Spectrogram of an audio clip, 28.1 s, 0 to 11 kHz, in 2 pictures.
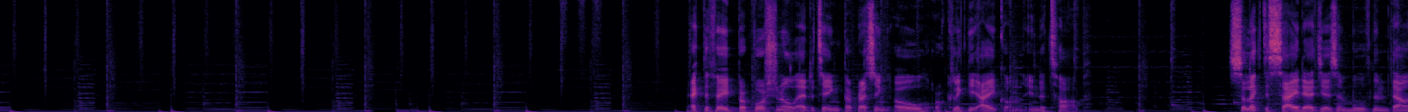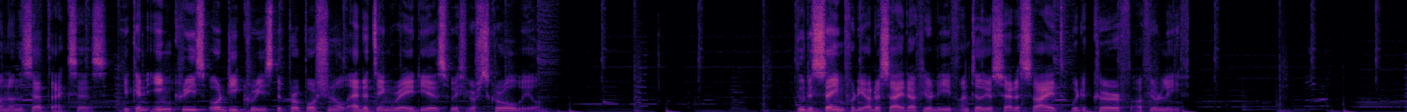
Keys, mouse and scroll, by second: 1.9 click, 2.3-5.2 middle drag, 5.2 1, 5.7-9.1 shift+middle drag, 10.0 click, 12.2 click, 13.5 g, 20.0 click, 20.8 g, 23.6-24.7 middle drag, 24.7 click, 25.0 g, 27.0 click, 27.5 click, 27.9 g.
